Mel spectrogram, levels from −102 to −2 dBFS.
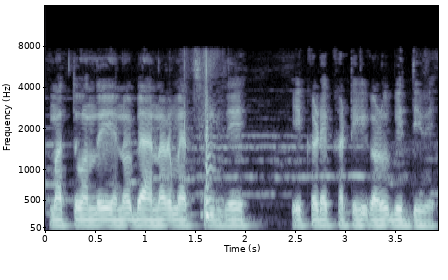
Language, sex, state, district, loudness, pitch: Kannada, male, Karnataka, Bidar, -19 LUFS, 90 Hz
